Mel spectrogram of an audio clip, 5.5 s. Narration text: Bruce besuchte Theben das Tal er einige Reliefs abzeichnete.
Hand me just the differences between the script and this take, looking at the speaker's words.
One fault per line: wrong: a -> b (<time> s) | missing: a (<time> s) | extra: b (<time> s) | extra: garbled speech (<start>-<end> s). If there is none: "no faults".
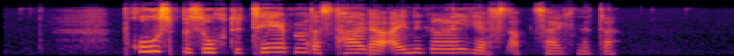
no faults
